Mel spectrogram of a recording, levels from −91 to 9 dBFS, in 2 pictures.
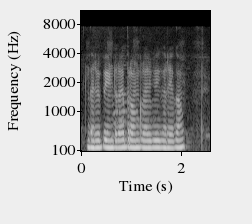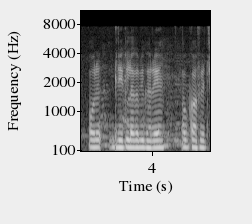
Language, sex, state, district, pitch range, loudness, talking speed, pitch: Hindi, male, Uttar Pradesh, Muzaffarnagar, 165-170 Hz, -14 LUFS, 195 wpm, 165 Hz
